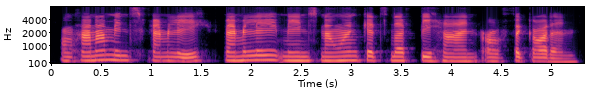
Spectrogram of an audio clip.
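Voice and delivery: a hint of the little alien saying his famous line; Stitch impression. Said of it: "I'm gonna do, like, the Ohana means family".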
